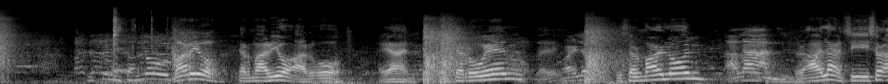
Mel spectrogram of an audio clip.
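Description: A middle-aged man speaks with animation close by.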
